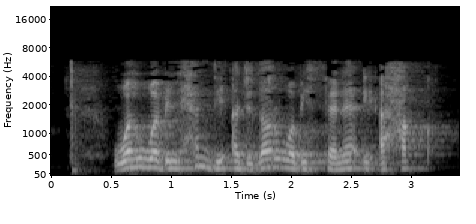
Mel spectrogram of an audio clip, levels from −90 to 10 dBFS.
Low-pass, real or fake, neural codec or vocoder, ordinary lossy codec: 7.2 kHz; real; none; MP3, 24 kbps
